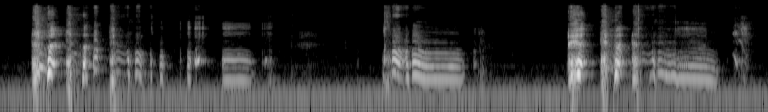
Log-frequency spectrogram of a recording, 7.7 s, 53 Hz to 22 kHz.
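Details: 5-month-old baby coughs once, then starts laughing while looking at mother's face; cough.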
